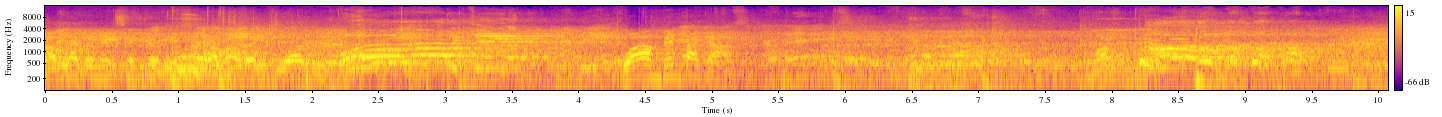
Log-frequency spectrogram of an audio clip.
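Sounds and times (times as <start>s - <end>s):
ball bouncing on floor: 0.9s - 1.6s.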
